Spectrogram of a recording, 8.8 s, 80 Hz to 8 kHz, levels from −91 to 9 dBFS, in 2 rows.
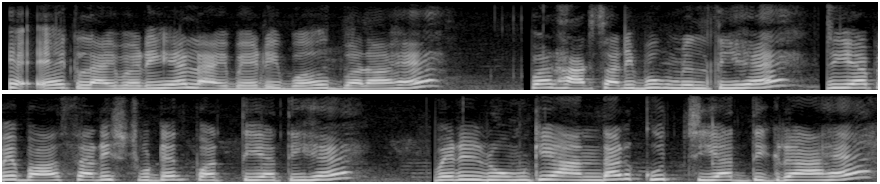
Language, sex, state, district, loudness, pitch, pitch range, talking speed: Hindi, female, Uttar Pradesh, Gorakhpur, -16 LUFS, 305 Hz, 285-330 Hz, 200 wpm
